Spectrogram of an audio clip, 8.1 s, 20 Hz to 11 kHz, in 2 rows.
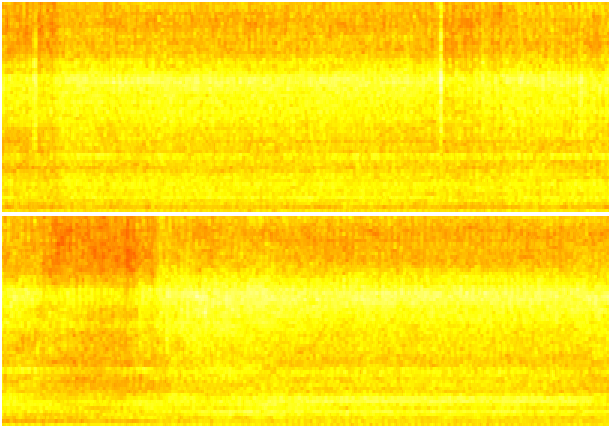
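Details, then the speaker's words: Cub Cadet RZT 54-inch zero-turn mower, idled down after the blades were disengaged. A steady, even low putter with no misses or knocks; a smooth healthy idle. "I'll go ahead and disengage these blades. Idle it down for you so you can hear it idle."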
